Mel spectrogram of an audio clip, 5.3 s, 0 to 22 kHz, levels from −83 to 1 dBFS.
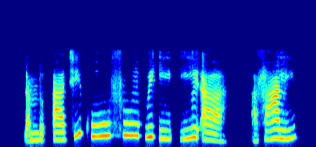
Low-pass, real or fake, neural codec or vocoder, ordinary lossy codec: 5.4 kHz; fake; codec, 24 kHz, 0.9 kbps, WavTokenizer, medium speech release version 1; Opus, 64 kbps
